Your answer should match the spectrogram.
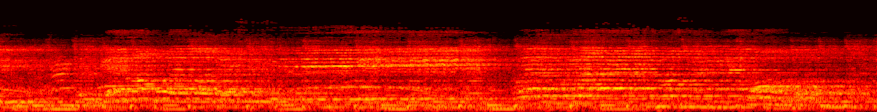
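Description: Live music played through a PA system: a man and a woman singing together with held, wavering notes, accompanied by acoustic guitar.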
